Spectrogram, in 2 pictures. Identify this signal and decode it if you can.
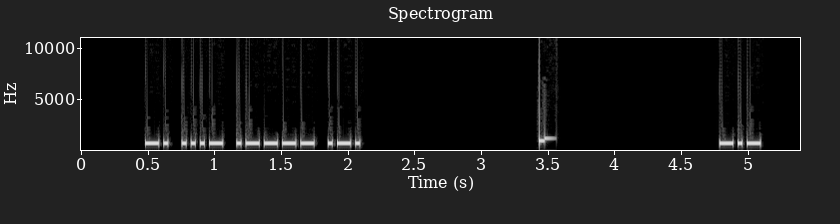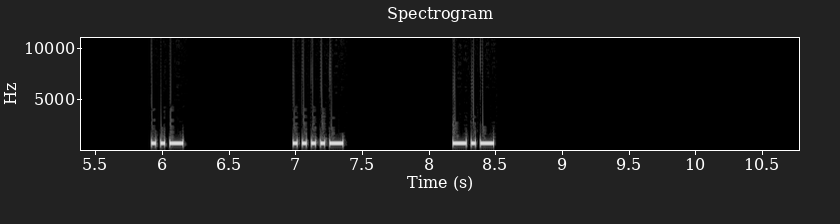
Morse code, heard as a keyed tone, about 36 wpm, spaced as for 15 wpm, 700 Hz. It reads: NV1R KU4K
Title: USA Call Signs - 4 Characters - 8x Character Spacing - 35wpm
